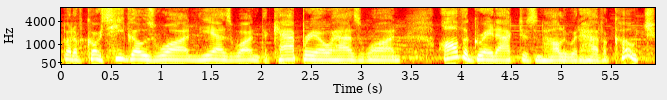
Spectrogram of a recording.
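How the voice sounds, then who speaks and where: A man speaks at a fairly high pitch and a moderate pace, with ordinary pitch variation and very even loudness. Noticeable background noise is present. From Germany, Frankfurt. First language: German. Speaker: acting coach. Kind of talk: interview. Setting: bar.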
